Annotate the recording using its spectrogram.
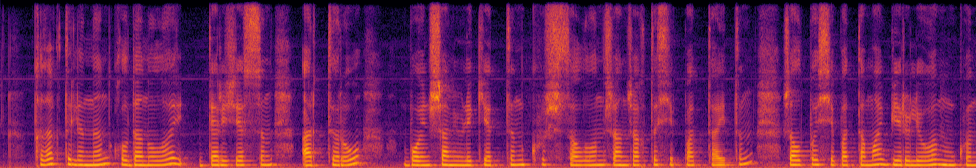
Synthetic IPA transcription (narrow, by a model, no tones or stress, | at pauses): qʰɑzɑqt̪ʰɪlɪnɪɴqʰo̞lˠd̪ɑnulˠəd̪æɾe̞ʒe̞sɪnɑɾt̪ːəɾu | bo̞jənʃɑme̞mle̞kʲe̞t̪ːɪŋkʲʰɵʃsɑlˠuwənʒɑnʒɑqt̪əsijpɑt̪ːɑjt̪ənʒ̥ɑlˠpəsijpɑt̪ːɑmɑbe̞ɾɪluɪmʏmkʲɪn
